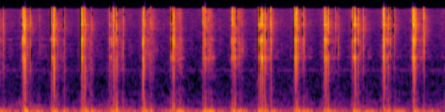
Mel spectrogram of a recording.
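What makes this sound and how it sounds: Fingernails tap the sides and base of a clear glass tumbler holding red wax candle, with a label on its base. The taps come in a brisk, slightly uneven rhythm, each a short bright click that dies away almost at once, over a faint low hum.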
